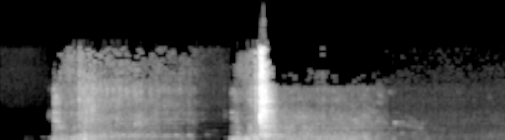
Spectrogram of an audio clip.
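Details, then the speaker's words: Kenmore dryer (Maytag/LG-style design) running normally after the idler pulley wheel fell off and was refitted, tested before the top went back on; steady airy rush, brief stop, then smooth running with no squeaks or scraping. "there you go people it's running okay why that wheel fell off we'll never know long as the belt didn't break"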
